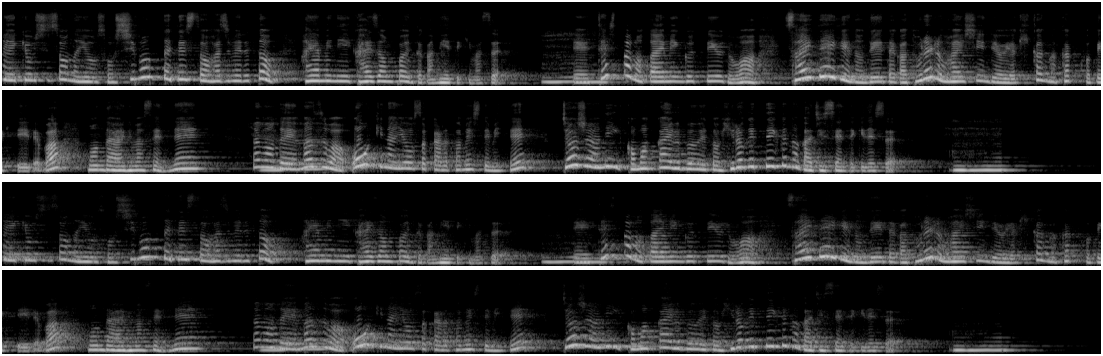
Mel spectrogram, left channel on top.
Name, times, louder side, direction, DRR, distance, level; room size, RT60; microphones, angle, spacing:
voice 1, 0.0-2.7 3.0-5.0 5.7-10.7 11.1-11.6 11.8-13.0 13.5-16.2 16.6-19.9, left 3 dB, 30° left, 5 dB, 0.4 m, -24 dB
voice 2, 5.4-6.1 13.6-14.3 20.5-21.0, left 3 dB, 80° left, 11 dB, 0.8 m, -27 dB
11.5 x 11.0 x 3.9 m, 1.3 s
head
